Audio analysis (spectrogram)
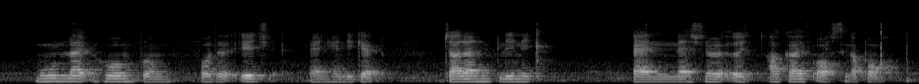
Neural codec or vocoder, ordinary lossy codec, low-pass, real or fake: none; none; 7.2 kHz; real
